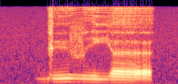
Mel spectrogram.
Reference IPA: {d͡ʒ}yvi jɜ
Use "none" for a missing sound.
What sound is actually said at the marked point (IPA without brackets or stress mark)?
ɡ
